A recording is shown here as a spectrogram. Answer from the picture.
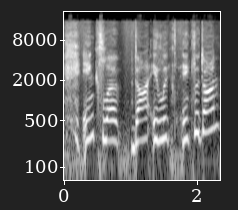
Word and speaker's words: Incledon: and I hope I say it right, Incledon?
